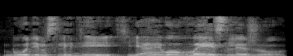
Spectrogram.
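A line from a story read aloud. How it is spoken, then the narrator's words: Energetic shout. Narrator (Russian): энергически крикнул Разумихин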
